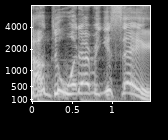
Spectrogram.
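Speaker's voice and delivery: acted pleading, begging tone. Retelling a comic scene, a doctor begging a captor: imitating a pleading plea. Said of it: "she's trying to plead".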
